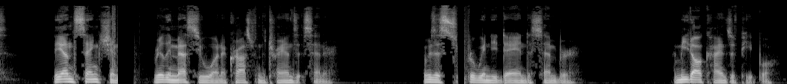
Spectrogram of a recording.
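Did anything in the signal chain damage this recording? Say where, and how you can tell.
Yes. The speech drops out with crackle at 1.12–1.39 s, before "really messy one across", and at 4.54–4.69 s, between "was a" and "windy day in". This intermittent contact in the analogue wiring, a loose cable or plug, broke the line for about 171 ms and 71 ms.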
